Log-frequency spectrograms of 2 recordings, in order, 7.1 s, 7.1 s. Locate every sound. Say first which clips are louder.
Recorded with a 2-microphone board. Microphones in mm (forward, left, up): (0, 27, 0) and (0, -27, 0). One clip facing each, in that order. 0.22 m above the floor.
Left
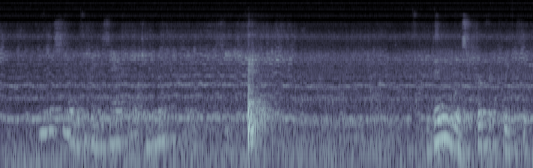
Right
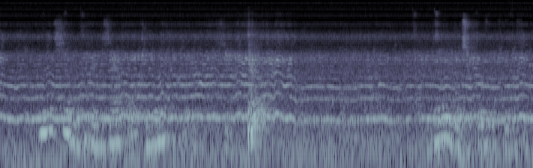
0.5 s a woman speaking: right 4 dB; 35° right (ahead or behind), 2.5 m
3.3 s hammering: left 4 dB; 70° left (ahead or behind), 5 m
5.7 s a man speaking: left 2 dB; 55° left (ahead or behind), 4 m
